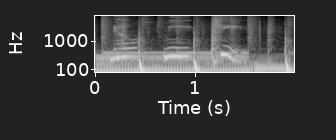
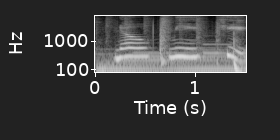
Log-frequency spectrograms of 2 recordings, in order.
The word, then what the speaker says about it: Nomiki: Nomiki. Nomiki.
